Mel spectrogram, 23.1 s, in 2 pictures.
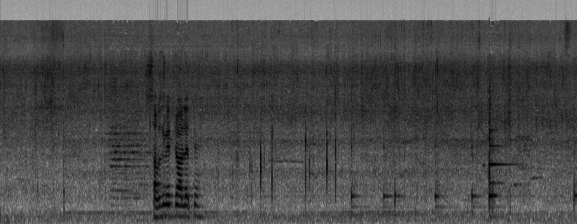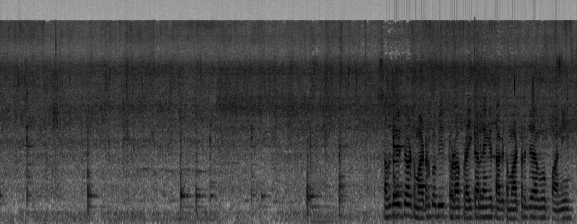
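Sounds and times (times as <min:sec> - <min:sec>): vegetables sizzling in oil: 0:00.0 - 0:23.0
spoon clinking and scraping pan: 0:07.0 - 0:21.2.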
